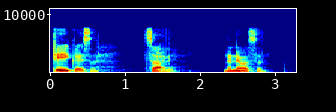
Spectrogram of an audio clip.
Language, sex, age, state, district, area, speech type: Marathi, female, 45-60, Maharashtra, Nanded, urban, spontaneous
